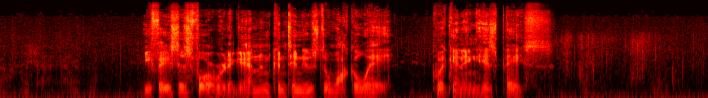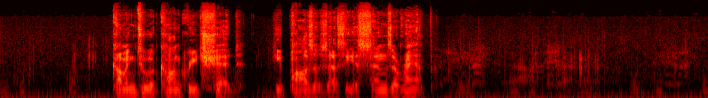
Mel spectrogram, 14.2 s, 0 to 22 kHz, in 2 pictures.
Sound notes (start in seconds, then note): 5.5 soft footfalls; 10.2 distant laughter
